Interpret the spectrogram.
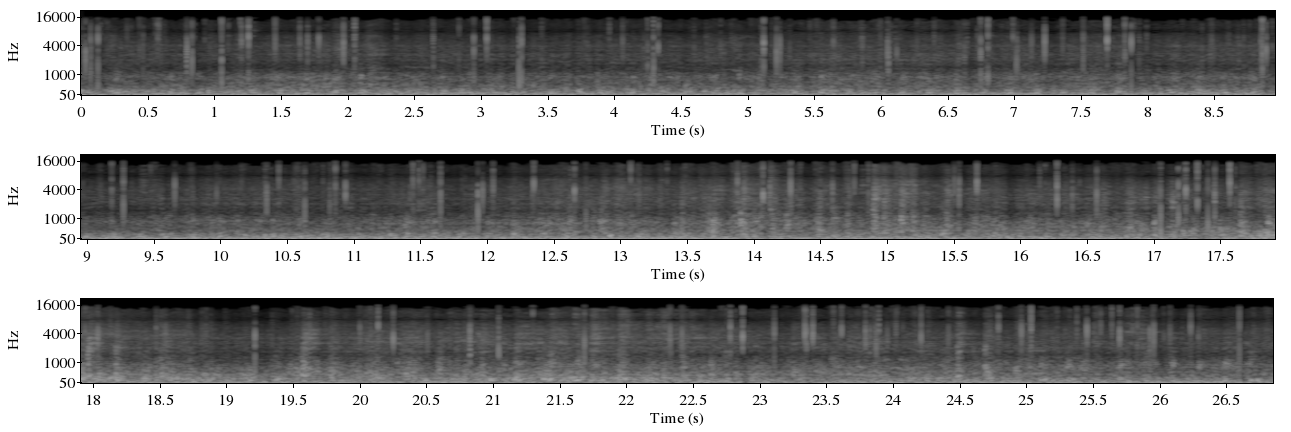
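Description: Indian Railways passenger train, the Dwarka Express, running steadily along the track. Its wheels clatter over rail joints in a stream of sharp clicks over a continuous low rumble.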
